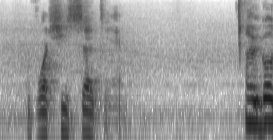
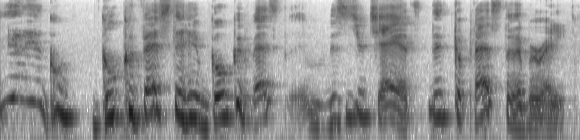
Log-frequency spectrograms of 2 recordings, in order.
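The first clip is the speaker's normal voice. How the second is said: higher, softer egging-on voice; mock urging friends; 7 semitones higher, 5 dB quieter than usual. Her friends at school push her to confess, urging. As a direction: imitate eager friends pushing her, in a high voice.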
